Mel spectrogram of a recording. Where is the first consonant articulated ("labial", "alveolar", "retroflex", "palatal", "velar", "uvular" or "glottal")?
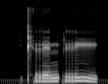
velar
